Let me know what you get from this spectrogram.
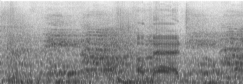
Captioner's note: crowd chanting defense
